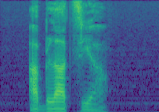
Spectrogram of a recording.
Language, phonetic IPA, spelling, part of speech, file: Polish, [abˈlat͡sʲja], ablacja, noun, Pl-ablacja.ogg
